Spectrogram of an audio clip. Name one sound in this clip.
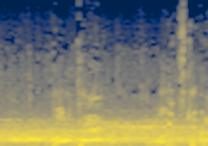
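A man shouts in celebration nearby.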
